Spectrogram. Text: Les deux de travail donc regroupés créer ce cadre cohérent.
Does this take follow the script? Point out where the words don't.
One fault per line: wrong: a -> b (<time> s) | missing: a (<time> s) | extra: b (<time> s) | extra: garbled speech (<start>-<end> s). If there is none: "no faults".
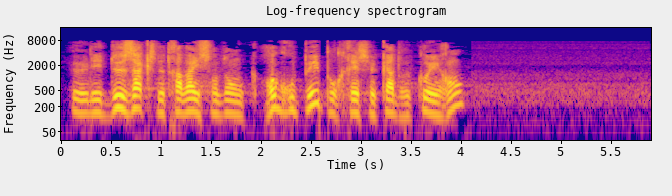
extra: axes (0.7 s)
extra: sont (1.4 s)
extra: pour (2.6 s)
